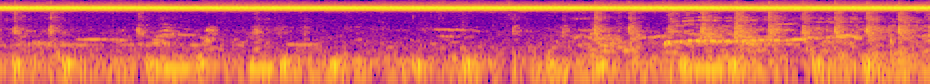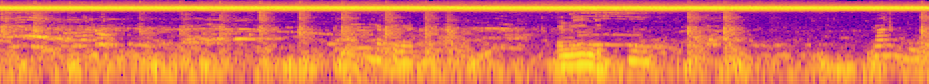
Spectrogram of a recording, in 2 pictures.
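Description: Crickets chirping in a continuous high-pitched trill, the loudest sound throughout. Faint distant voices and occasional clicks sit underneath.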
